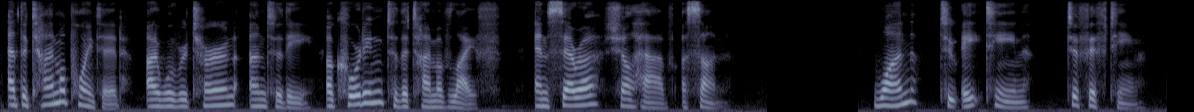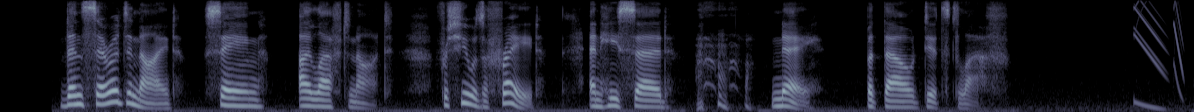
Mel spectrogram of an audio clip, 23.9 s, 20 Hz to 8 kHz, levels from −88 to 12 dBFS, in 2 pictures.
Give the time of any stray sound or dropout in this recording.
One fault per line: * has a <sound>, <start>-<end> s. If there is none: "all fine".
* has a laugh, 18.9-19.5 s
* has a chirp, 23.3-23.8 s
